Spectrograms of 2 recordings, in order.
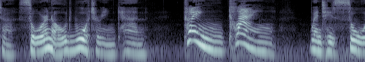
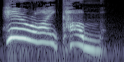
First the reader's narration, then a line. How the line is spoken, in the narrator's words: he shouted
